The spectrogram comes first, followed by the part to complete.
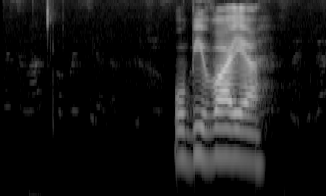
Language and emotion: Russian, angry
